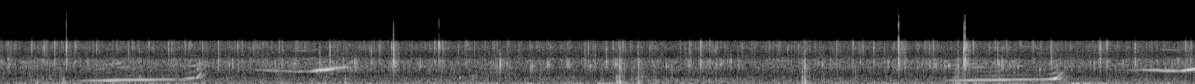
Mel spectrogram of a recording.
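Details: Humpback whales cruise by a noisy coral reef, their song units low upswept moans followed by a higher whoop, over a bedlam of snapping shrimp crackle and grunting fish.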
